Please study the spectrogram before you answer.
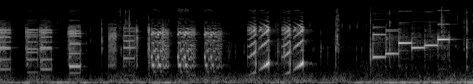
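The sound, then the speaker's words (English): A keychain toy plays Nintendo video game sound effects: rapid buzzy electronic bleeps in quick bursts, then two quick upward-swooping chimes, and finally a rising run of stepped synthetic tones. “awesome keychain things that have Nintendo sounds like this.”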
